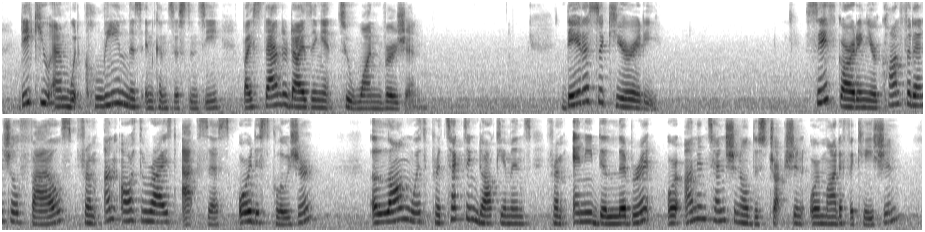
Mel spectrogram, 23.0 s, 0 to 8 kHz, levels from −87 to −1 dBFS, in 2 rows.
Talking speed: 90 wpm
